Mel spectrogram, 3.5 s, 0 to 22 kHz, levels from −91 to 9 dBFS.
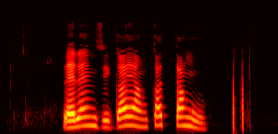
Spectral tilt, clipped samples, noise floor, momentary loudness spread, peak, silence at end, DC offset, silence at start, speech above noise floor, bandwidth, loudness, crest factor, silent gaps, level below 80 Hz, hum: -5.5 dB/octave; under 0.1%; -74 dBFS; 24 LU; -6 dBFS; 0.95 s; under 0.1%; 0.8 s; 49 dB; 7.4 kHz; -26 LUFS; 22 dB; none; -82 dBFS; none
